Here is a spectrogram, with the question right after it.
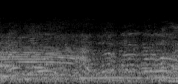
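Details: Young Sahiwal calves for sale at the riverside Hazratpur cattle market: a steady, drawn-out low moo holding an even pitch, dipping slightly at the end, over the chatter and talk of the market crowd.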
